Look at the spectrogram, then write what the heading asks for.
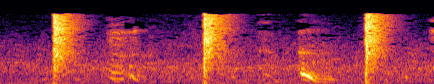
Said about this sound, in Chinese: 我虽然查不出他的过失，仍要下令鞭打他。士兵们，剥下他衣服，绑在柱子上，开始用鞭子狠狠地打。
